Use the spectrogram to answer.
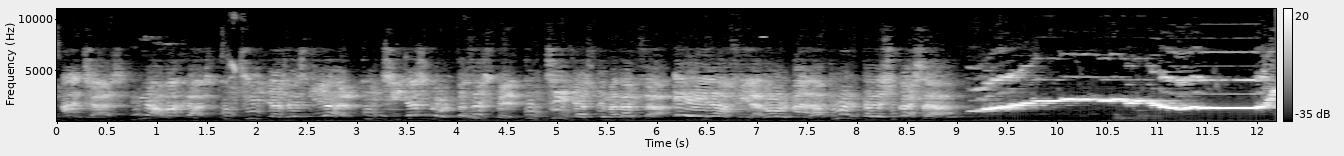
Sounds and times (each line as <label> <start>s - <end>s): loudspeakers sounding the traditional whistle 9.1s - 12.1s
